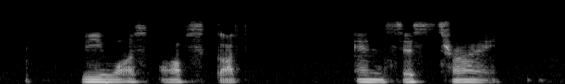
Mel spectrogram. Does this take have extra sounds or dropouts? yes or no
no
